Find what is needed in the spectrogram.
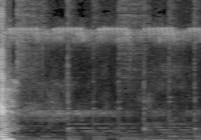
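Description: Soft, sustained background film music in a pause between lines, with a steady thin high-pitched tone above it.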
